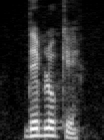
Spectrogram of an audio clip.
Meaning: 1. to unblock 2. to unlock (release, make available) 3. to be out of one's mind
- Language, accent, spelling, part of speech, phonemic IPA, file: French, France, débloquer, verb, /de.blɔ.ke/, LL-Q150 (fra)-débloquer.wav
